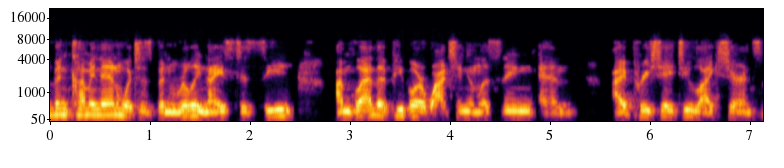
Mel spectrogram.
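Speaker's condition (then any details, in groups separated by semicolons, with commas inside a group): No condition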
